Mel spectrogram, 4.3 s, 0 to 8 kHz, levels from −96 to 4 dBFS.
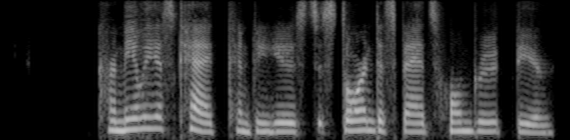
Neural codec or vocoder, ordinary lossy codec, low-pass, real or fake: codec, 16 kHz, 0.5 kbps, X-Codec, HuBERT features, trained on general audio; none; none; fake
